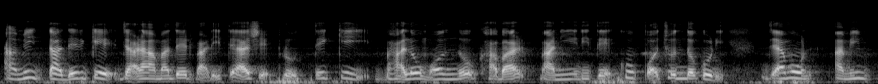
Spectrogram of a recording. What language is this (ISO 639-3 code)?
ben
